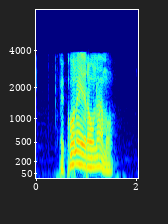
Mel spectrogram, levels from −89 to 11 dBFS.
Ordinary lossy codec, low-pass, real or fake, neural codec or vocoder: AAC, 16 kbps; 7.2 kHz; real; none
